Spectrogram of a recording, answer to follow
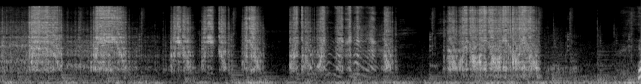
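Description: Toy-grade 1/8-scale RC car's drivetrain grinding and rasping in about five short bursts as it is driven. The wrong-pitch pinion gear (32 pitch, 15 tooth) does not mesh with the spur gear, so the gears grind.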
